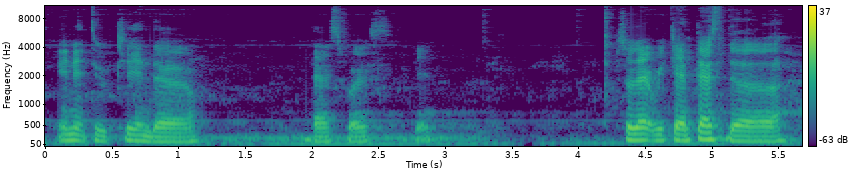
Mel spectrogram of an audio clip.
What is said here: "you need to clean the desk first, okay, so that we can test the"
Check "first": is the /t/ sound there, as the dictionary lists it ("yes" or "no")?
no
